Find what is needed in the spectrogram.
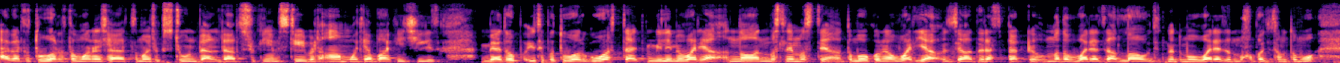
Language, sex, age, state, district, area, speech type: Kashmiri, male, 45-60, Jammu and Kashmir, Srinagar, rural, spontaneous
